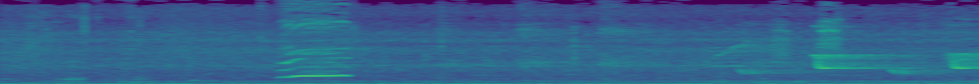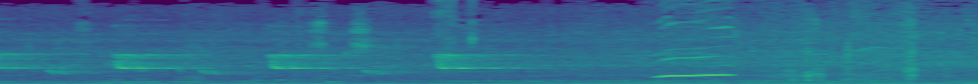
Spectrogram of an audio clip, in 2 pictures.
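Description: Forest birds calling: a run of five short, level notes about two-thirds of a second apart, and two short rising calls several seconds apart, over a steady low rumble.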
